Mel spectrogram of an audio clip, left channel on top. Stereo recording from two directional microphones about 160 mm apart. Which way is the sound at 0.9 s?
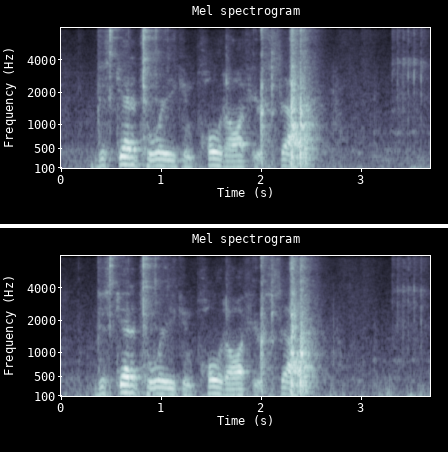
35° right (ahead or behind).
